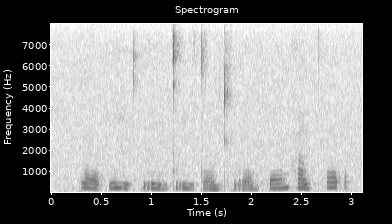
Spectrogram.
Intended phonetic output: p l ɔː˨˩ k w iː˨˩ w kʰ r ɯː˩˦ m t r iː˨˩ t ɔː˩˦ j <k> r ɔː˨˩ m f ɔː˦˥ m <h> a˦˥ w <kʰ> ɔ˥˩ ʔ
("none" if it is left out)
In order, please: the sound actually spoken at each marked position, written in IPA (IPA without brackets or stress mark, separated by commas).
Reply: kʰ, h, pʰ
